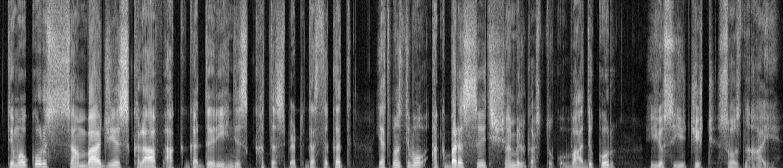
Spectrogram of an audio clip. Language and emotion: Kashmiri, neutral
